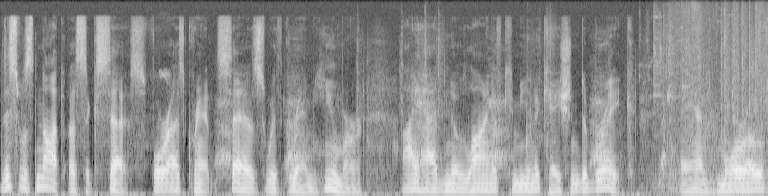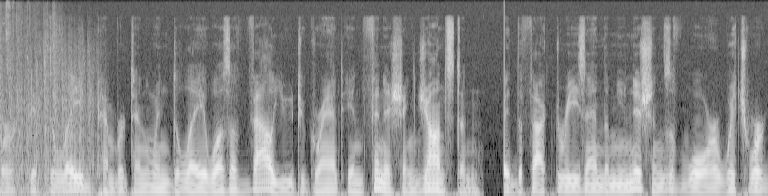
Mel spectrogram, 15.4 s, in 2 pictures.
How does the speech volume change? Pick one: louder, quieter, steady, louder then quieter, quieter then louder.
steady.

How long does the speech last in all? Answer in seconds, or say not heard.
15 s.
